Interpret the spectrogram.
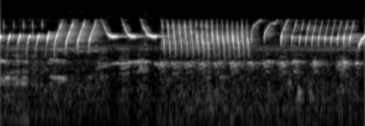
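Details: Canary in a cage singing varied phrases: rising whistled sweeps, drawn-out slurs, then a long rapid rattling trill and more quick rising notes.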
